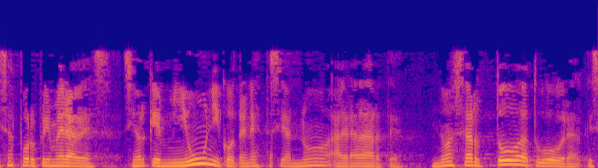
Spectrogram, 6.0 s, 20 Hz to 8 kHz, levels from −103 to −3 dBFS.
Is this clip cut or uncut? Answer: cut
